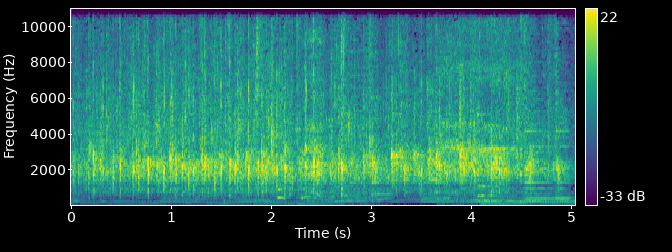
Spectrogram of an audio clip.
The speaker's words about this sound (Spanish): Pues un aplauso para esta sección maravillosa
